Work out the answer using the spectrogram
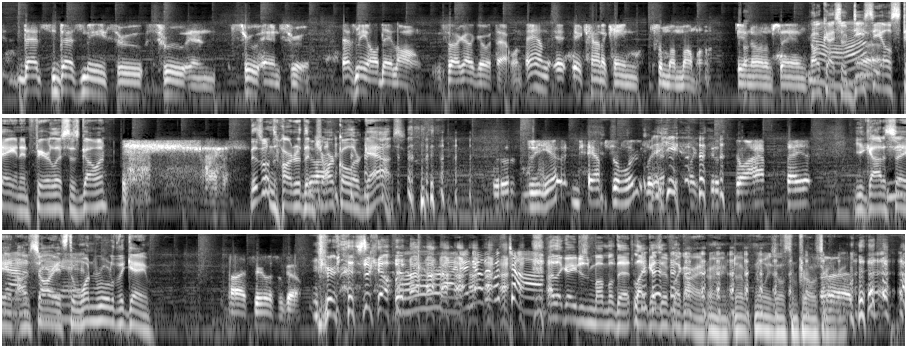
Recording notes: Called in to play One's Gotta Go before he takes the stage at Windy City Smokeout.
